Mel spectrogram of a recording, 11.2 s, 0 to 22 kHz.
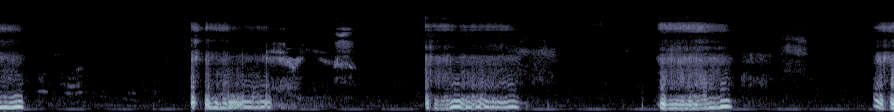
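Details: An old pet cat content and sleeping on a bed, head not resting against anything, with rhythmic rumbling snores about 21 breaths a minute and quiet pauses: ordinary snoring.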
